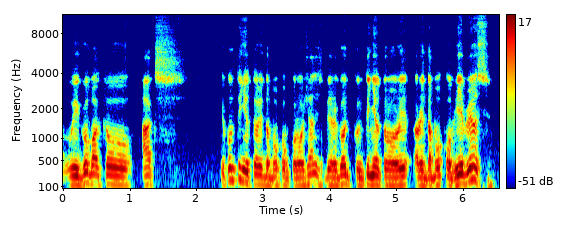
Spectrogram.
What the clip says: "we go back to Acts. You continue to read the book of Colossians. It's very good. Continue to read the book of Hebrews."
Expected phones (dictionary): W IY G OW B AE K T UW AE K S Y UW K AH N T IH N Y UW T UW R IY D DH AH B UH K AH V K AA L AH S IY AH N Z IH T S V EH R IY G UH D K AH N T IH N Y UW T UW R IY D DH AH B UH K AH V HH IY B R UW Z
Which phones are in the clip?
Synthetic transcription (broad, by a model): W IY G OW B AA K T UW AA K S Y UW K AH N T IH N Y UW T UW R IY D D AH B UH K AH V K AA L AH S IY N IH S B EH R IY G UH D K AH N T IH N Y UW T UW R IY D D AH B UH K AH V HH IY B R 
